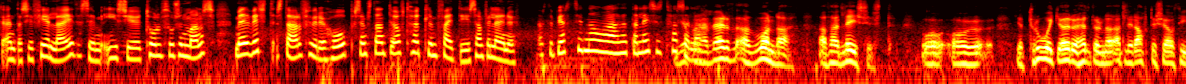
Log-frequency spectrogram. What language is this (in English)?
Icelandic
